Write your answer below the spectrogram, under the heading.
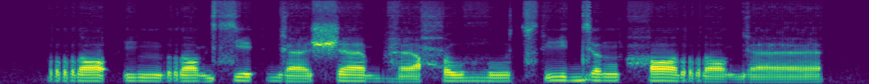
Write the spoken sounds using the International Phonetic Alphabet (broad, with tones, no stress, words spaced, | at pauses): rɒ˧ʔi˧˩ŋrɒ˧ɡsʲe˥ʔ ɡæ˩˧ʃæ˥˧bʱæ˩˧ħu˥ ɦu˧t͡sʼi˥dʲɒ˥ŋhɒ˥˧ rɒ˧ɡæ˩˧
